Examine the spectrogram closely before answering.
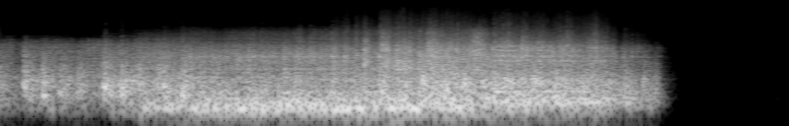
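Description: A steam locomotive rumbles and chugs loudly past.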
